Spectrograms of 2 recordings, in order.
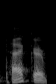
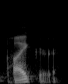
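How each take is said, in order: First: The first syllable sounds like 'peck'. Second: The first syllable sounds like 'pike'. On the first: This is how someone else mispronounced it. The speaker calls it wrong. "he called them Pecker" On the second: This is the name's real pronunciation. The speaker calls it right. "but it's obviously Piker"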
